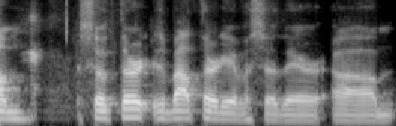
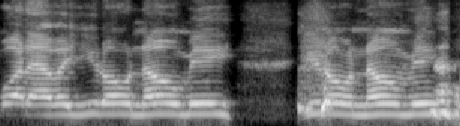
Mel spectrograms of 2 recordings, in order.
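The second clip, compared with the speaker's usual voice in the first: put-on play-acted belligerent drunk screaming, slow and high; 10 semitones higher than usual. Retelling dragging a drunk guy back to the tent; imitating drunk screaming. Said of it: "he's like screaming".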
